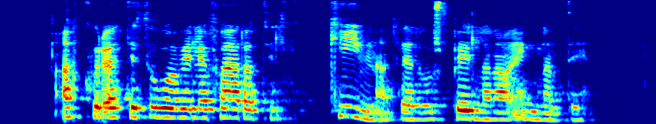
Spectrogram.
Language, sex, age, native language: Icelandic, female, 50-59, Icelandic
